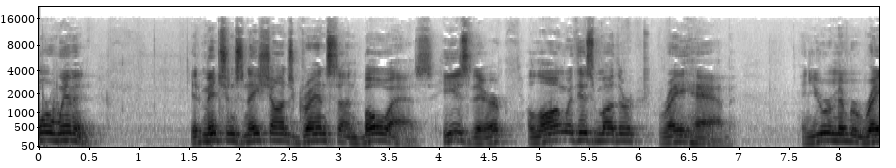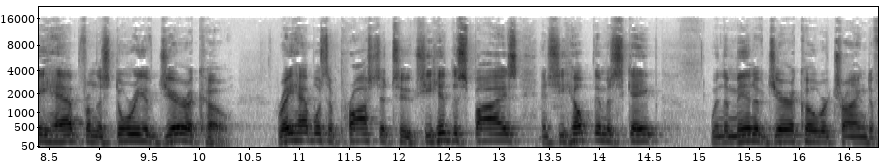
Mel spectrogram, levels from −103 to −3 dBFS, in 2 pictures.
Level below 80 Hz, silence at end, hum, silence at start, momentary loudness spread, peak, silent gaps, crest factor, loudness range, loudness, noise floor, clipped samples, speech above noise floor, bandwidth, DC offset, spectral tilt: -58 dBFS; 0 s; none; 0 s; 9 LU; 0 dBFS; none; 14 dB; 2 LU; -15 LUFS; -55 dBFS; under 0.1%; 40 dB; 16.5 kHz; under 0.1%; -4 dB/octave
